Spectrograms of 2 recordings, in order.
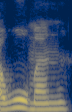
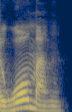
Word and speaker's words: woman: Y no se dice woman, se dice woman con U.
